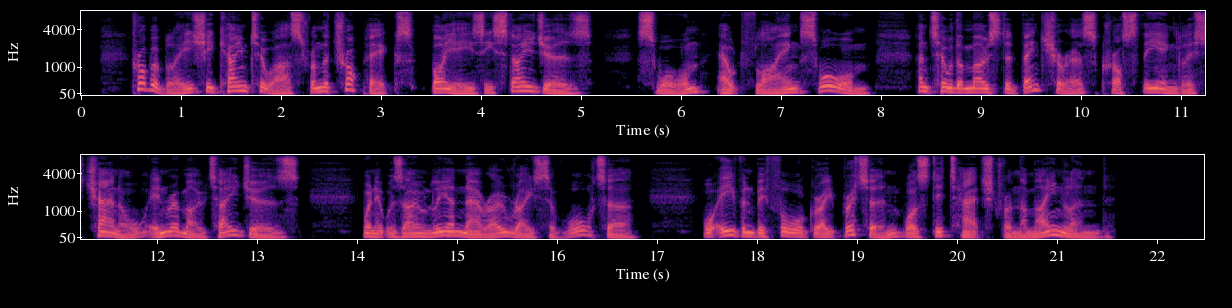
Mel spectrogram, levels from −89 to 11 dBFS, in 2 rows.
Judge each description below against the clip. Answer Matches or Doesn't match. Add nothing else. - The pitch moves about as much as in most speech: Doesn't match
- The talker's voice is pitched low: Matches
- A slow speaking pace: Matches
